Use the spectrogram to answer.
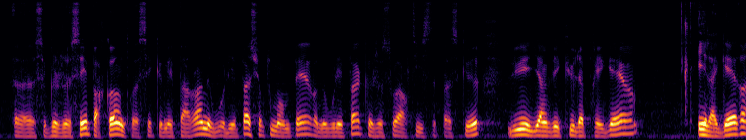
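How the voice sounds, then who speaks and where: Here a man talks at a moderate pace with ordinary pitch variation. His tone is dark and mellow. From southern France, Avignon. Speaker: painter and sculptor. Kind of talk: TV interview. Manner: hesitant, with frequent fillers.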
